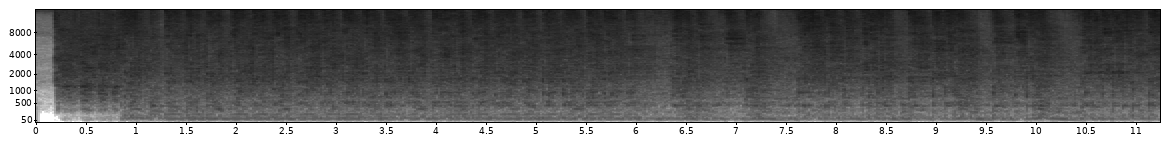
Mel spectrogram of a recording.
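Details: K-swapped Honda Civic on first start with 93 octane fuel: engine catches and runs unevenly and loudly at a ragged idle, barely staying alive, oil spitting; rough running, cause not yet known.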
